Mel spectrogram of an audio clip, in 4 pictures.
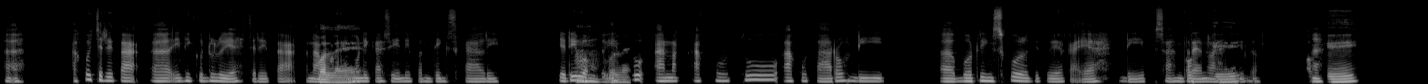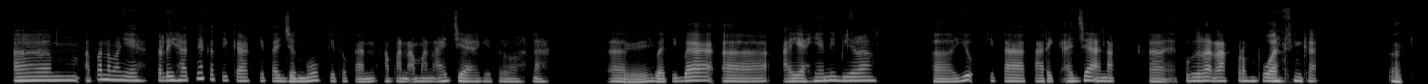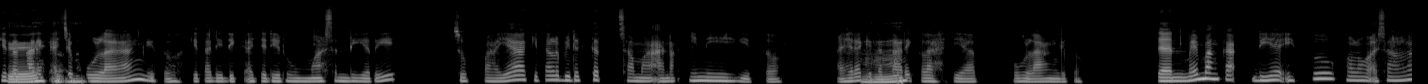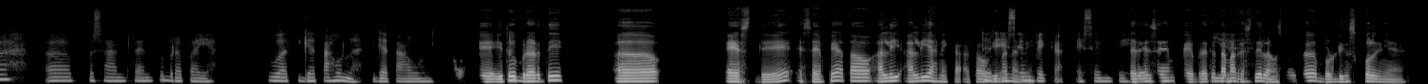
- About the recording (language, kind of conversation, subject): Indonesian, podcast, Bisakah kamu menceritakan pengalaman saat komunikasi membuat hubungan keluarga jadi makin dekat?
- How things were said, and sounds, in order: in English: "boarding school"; laughing while speaking: "sih"; tapping; in English: "boarding school-nya?"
